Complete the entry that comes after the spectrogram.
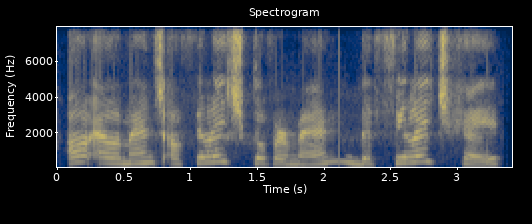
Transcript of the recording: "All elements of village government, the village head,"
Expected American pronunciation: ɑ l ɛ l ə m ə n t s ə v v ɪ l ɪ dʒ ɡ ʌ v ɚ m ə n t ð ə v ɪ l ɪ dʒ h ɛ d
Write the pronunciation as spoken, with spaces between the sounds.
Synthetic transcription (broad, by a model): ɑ l ɛ l ə m ə n t s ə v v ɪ l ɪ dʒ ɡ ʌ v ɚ m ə n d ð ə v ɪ l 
